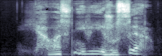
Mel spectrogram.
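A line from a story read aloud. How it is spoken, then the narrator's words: Whispered. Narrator (Russian): прошептал он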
